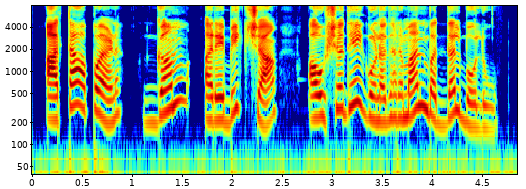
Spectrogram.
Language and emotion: Marathi, neutral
